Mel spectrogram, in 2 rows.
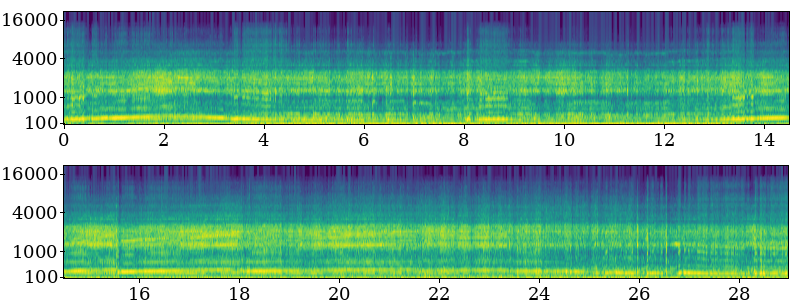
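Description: Honda CBR900RR inline-four engine of an MK Indy kit car driven hard on track, heard onboard: the revs rise and fall repeatedly through corners, with sudden pitch steps at gear changes. A steady low rumble runs beneath it.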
